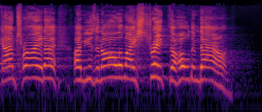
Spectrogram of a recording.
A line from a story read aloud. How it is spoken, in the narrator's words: Corruption shouts back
